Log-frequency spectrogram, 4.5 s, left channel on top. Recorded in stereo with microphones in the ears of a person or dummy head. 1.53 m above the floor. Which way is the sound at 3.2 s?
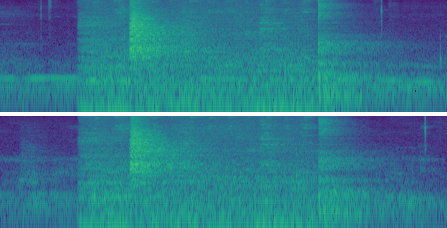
35° left (ahead or behind).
